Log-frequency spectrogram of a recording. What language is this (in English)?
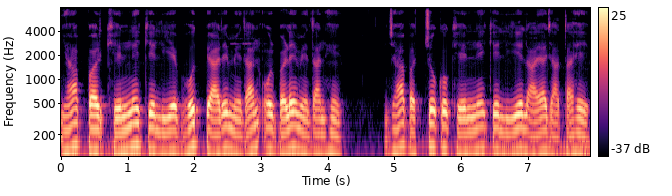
Hindi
